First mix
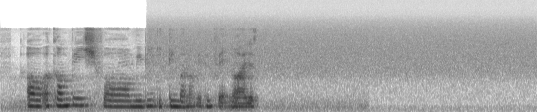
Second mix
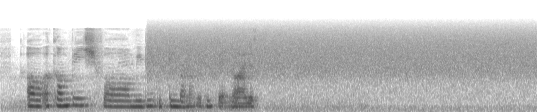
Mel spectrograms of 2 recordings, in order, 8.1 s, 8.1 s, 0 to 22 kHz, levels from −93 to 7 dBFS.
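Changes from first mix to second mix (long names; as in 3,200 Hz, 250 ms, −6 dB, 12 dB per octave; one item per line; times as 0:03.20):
speech −9.0 dB
master: add high-frequency loss of the air 130 metres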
